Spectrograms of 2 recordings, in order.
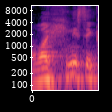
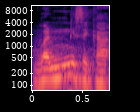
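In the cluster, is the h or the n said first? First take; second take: h first; n first. First: The h sound comes before the n. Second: The n sound comes before the h. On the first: The speaker calls it wrong. "చాలామంది తెలియక అలాగే పలుకుతాం" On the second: The speaker calls it right. "నకారం ముందు వచ్చి తర్వాత హకారం వస్తుంది"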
